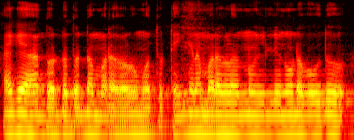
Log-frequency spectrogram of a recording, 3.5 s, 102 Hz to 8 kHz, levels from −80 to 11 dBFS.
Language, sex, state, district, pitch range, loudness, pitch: Kannada, male, Karnataka, Koppal, 110-115 Hz, -17 LUFS, 115 Hz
